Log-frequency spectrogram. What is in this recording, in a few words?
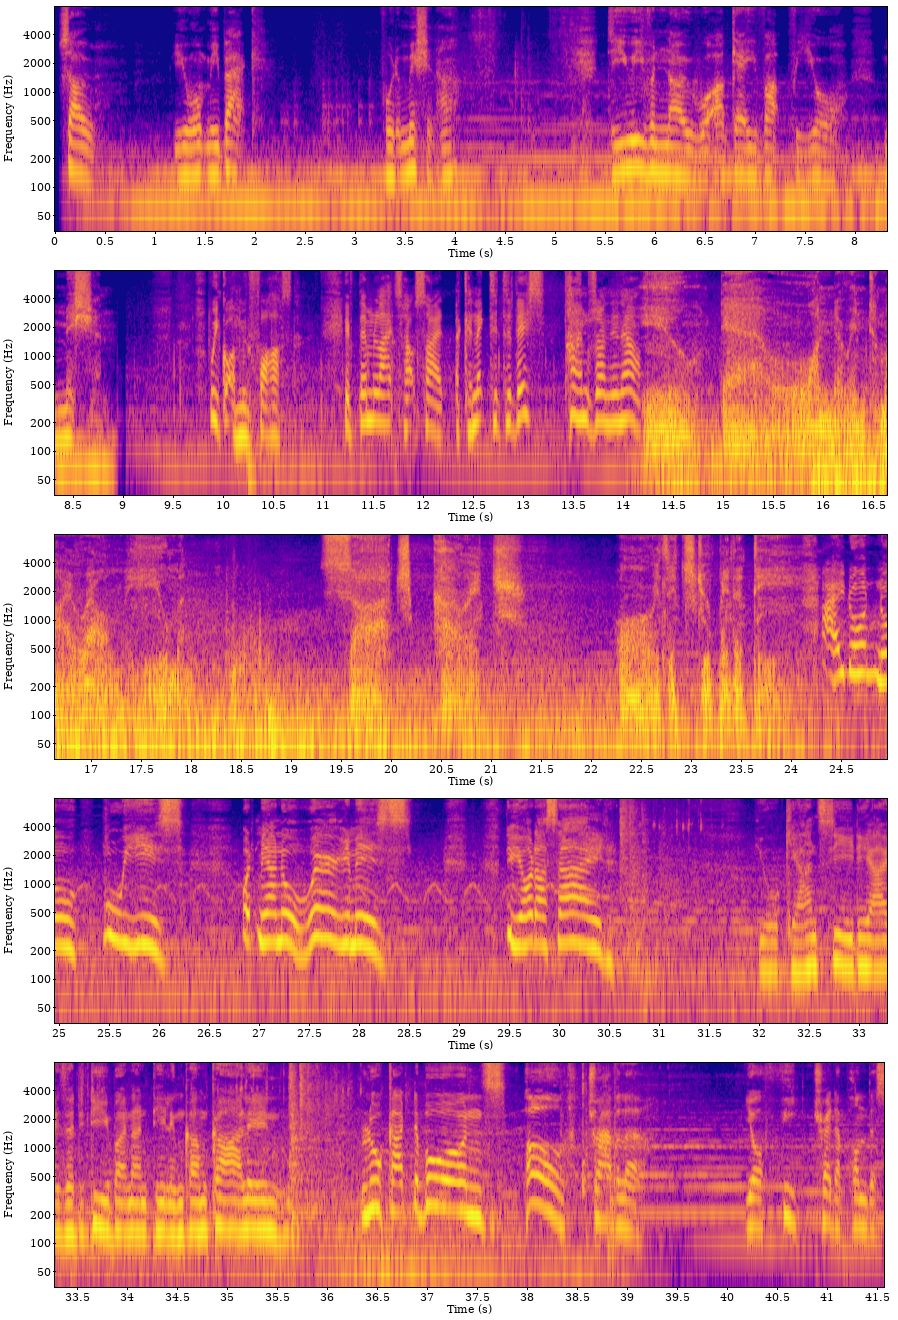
Computer Games, 30s-40s. Male. London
